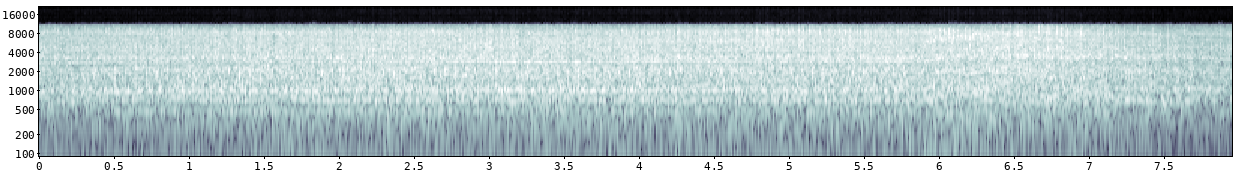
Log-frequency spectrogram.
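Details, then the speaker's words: 1995 EZGO Workhorse gas cart, no start after sitting all winter, fixed by replacing fuel filter and too-short fuel lines and priming the pump: loud, steady even putter, no misses or knocks; small engine idling normally. "so it seems to be running"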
